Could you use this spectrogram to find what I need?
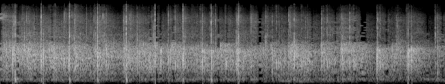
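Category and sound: crowd, big round of applause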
